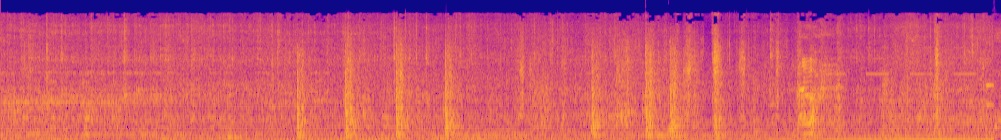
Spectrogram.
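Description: A loaded pallet jack of iron weight plates being pulled over concrete: a steady low rumble with scattered knocks and clanks from the plates, thickest from about three seconds in.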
